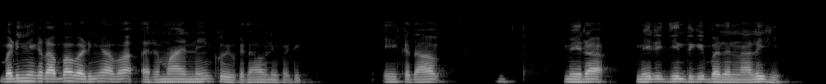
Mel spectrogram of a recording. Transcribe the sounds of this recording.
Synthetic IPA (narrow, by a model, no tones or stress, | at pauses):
bəɽɪjãːkɪt̪aːbãːbəɽɪjãːbãːɾəmaːnəĩːkoːikɪt̪aːbnəĩːpəɖiː | eːkɪt̪aːb | meːɾaː | meːɾiːzɪ̃nd̪əɡiːbəd̪əlnaːliːɦiː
